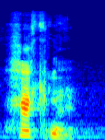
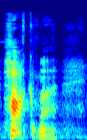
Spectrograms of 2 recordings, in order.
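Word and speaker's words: chokmah (חכמה): Wisdom in Hebrew is chokmah. Let's try saying that, chokmah. H-O-K-M-A, chokmah. Now say it with a little bit of saliva. Chokmah, chokmah. Yeah, now you got it. That's how you say it.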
